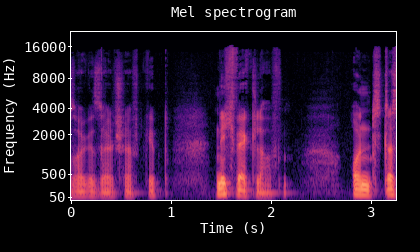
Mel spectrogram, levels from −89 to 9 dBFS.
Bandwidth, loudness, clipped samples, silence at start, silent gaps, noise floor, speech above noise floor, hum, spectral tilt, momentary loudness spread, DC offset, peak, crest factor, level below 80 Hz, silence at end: 16 kHz; -21 LUFS; under 0.1%; 0 s; none; -45 dBFS; 24 dB; none; -6 dB/octave; 24 LU; under 0.1%; -2 dBFS; 20 dB; -46 dBFS; 0 s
